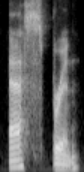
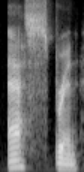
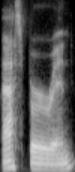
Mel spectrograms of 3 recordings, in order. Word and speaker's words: aspirin: here for the medicine aspirin aspirin notice it goes right from the s right to the prin aspirin so it's not aspirin it's just aspirin aspirin for the medicine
